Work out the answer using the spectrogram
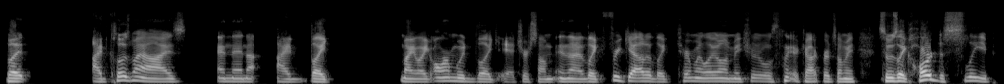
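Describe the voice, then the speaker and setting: A man's voice: mid-range voice, fairly even intonation, brisk, clean tone, dry recording. Chatty young man, dry close mic. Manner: rambling, filler-heavy, "like" and "um" often. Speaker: interview guest. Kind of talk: casual storytelling interview.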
